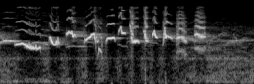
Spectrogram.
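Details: Oriental magpie-robin in full voice: a sliding whistle then a rapid, even run of about a dozen ringing chirps, every note loud and high, trailing off into quiet.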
